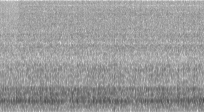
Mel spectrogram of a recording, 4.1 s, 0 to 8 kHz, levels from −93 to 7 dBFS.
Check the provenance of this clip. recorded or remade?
recorded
